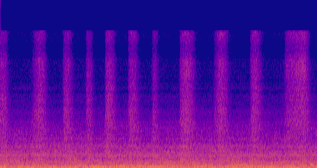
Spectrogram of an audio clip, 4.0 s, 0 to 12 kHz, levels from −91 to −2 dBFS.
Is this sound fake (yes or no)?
yes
